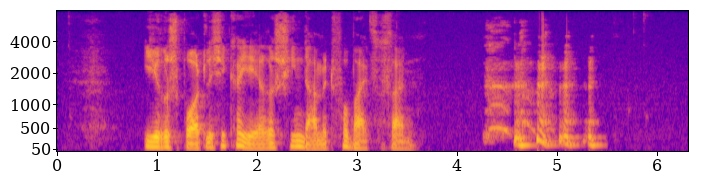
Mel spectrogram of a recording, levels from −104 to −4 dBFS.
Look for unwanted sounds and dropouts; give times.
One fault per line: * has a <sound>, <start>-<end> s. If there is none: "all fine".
* has a laugh, 4.3-5.5 s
